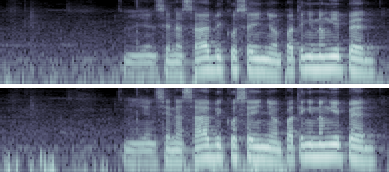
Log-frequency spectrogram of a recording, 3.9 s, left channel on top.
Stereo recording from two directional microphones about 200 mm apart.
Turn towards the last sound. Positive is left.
turn(degrees=-25)  # may be behind; listen again after turning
